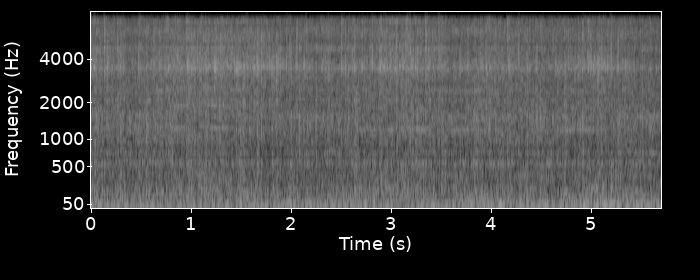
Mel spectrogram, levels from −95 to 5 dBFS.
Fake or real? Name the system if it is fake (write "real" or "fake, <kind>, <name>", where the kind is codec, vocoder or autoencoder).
real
